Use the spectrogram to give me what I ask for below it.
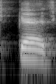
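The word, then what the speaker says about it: catch: कहीं भी लिखा हो टी और उसके बाद सी एच आया हो, जो टी होगा ये हमेशा के लिए साइलेंट रहेगा।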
